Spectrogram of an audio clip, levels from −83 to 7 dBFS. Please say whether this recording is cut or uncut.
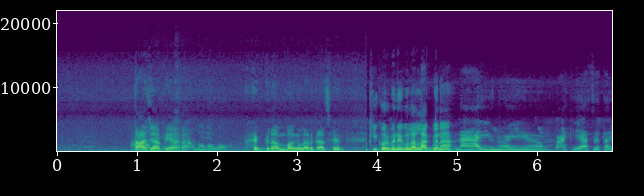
cut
